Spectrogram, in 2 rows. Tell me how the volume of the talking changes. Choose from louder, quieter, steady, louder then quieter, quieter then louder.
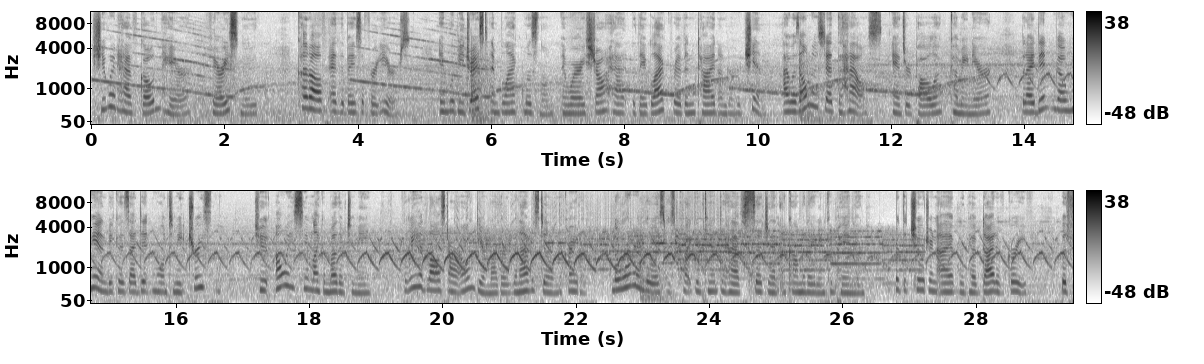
steady.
